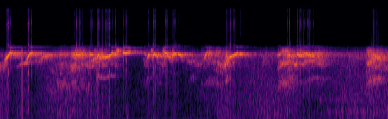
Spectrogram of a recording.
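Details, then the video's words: A noisy flock of lorikeets sheltering from rain on a verandah on a wet day, giving harsh, shrill screeching calls that overlap continuously in dense, chattering bursts with brief lulls between. "Lorikeets On A Wet Day"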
